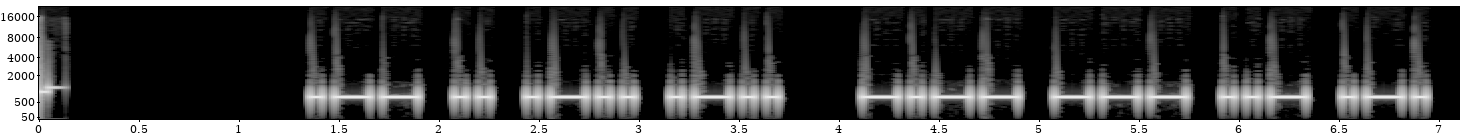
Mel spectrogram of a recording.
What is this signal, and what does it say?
Morse code, heard as a keyed tone, about 21 wpm, 700 Hz. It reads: WILL YOUR
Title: Sentences from Top 1000 Words - Review Part 5 - 20wpm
